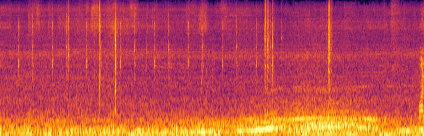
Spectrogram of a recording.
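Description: A cheap muscle car accelerates on the road, its engine rumbling steadily and building into a louder, rising roar heard from inside the cabin.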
